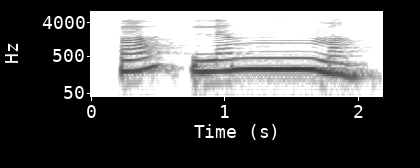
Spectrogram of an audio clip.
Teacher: فلما میم میں شدت پہ غنہ کریں گے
